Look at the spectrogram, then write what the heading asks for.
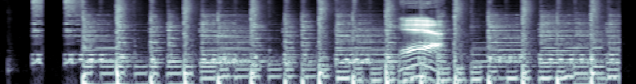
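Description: A soft rock song plays on its own at steady volume, with a regular drum beat under full, layered instruments and a wavering, bending melodic line near the end.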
